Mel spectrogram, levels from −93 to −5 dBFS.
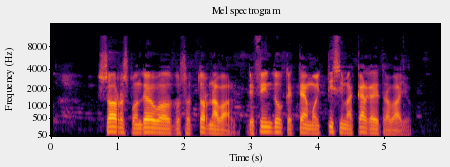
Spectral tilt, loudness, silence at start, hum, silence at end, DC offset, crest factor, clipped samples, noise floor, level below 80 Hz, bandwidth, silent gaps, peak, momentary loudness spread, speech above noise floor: -5 dB/octave; -26 LUFS; 0.2 s; none; 0.45 s; under 0.1%; 20 dB; under 0.1%; -57 dBFS; -52 dBFS; 11.5 kHz; none; -6 dBFS; 11 LU; 31 dB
